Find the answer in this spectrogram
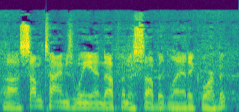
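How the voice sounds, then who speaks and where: At a convention hall exhibition booth, a fast-talking American man with a mid-range voice is interviewed as spokesman for an amateur satellite group. His explanations come across as casual and eager. The crowded convention floor keeps up a steady chatter behind him.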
